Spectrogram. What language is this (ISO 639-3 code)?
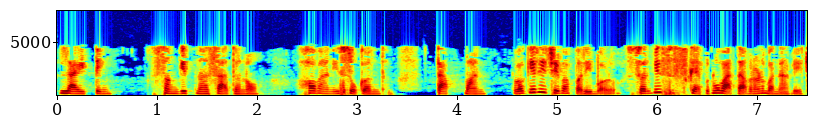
guj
